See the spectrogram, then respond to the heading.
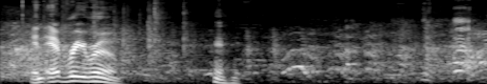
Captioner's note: laughter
